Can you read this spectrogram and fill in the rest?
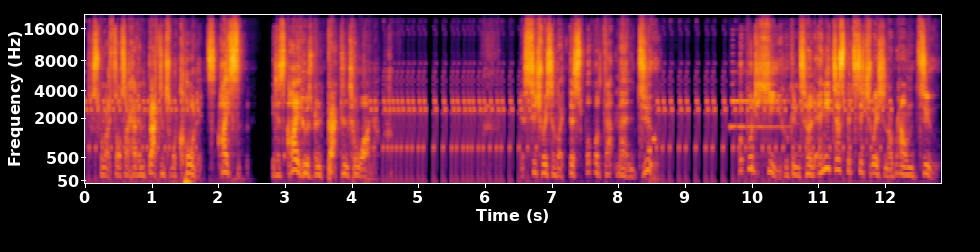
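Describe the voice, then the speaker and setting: A performer playing a proud, eloquent male prosecutor in a game fan dub, formal, deliberate and condescending. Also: medium pitch, wildly swooping pitch, faint music behind. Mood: pondering, determined.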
